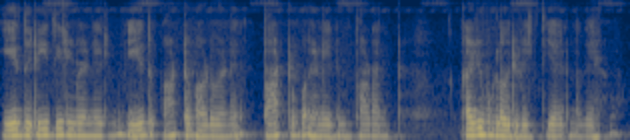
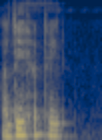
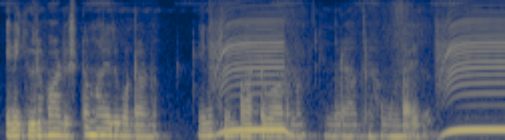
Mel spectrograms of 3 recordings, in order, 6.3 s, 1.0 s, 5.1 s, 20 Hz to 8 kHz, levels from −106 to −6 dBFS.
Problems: background sounds at intervals, low volume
